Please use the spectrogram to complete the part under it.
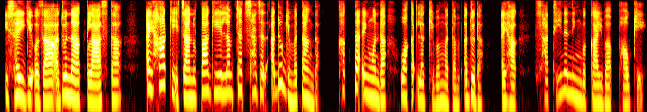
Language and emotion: Manipuri, sad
